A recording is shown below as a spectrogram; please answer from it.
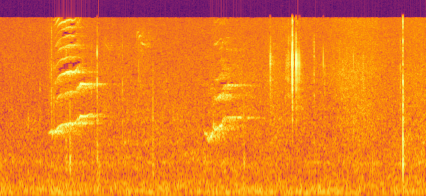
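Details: Newborn British Shorthair kittens, black golden, indoors, as their mother Samel carries them into a small nest: two thin, high, slightly falling mews about a second apart, then faint clicks and a quiet room.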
